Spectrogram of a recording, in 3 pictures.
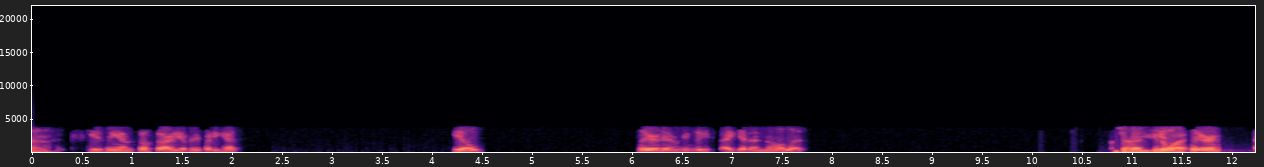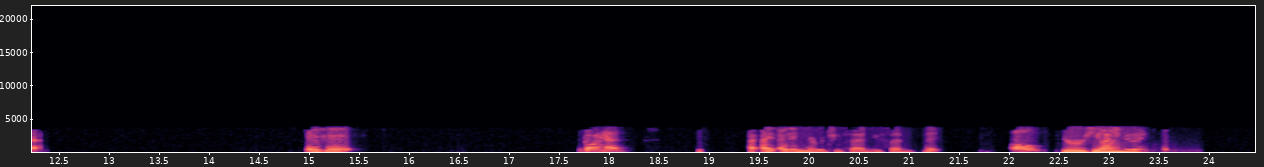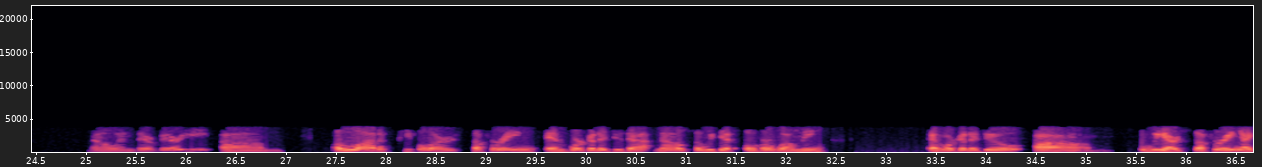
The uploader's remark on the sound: Live Call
